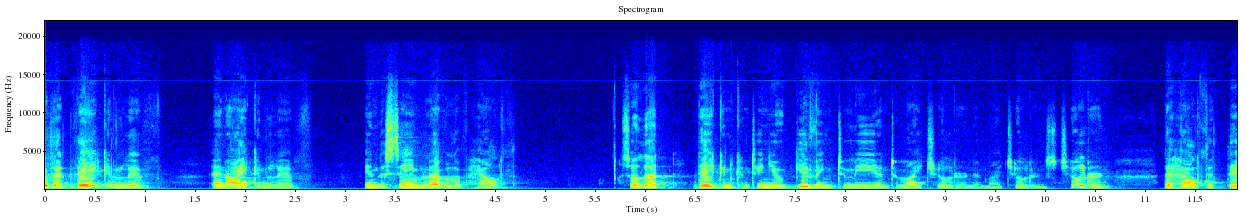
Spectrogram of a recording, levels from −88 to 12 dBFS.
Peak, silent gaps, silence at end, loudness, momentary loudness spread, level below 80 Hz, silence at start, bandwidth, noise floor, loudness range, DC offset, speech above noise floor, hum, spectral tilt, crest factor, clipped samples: -4 dBFS; none; 0 s; -23 LUFS; 15 LU; -66 dBFS; 0 s; 19 kHz; -60 dBFS; 4 LU; under 0.1%; 37 dB; none; -4.5 dB/octave; 20 dB; under 0.1%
